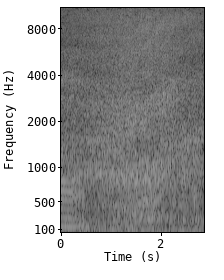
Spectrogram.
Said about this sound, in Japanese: ああ車が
